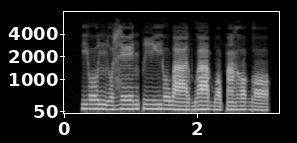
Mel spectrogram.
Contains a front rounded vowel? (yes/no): no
